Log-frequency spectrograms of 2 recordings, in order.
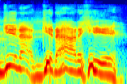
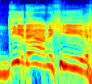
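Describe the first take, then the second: First: Put-on old-timer shooing voice; cowboy sidekick; old prospector voice. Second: Put-on high, slow crusty old-timer; cowboy sidekick; old prospector voice. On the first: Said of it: "Pretty good". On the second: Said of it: "Say it in the old prospector voice".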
